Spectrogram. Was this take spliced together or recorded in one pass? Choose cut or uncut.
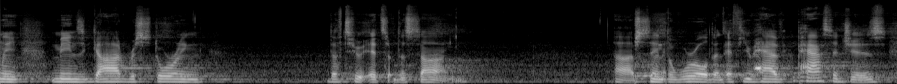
cut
